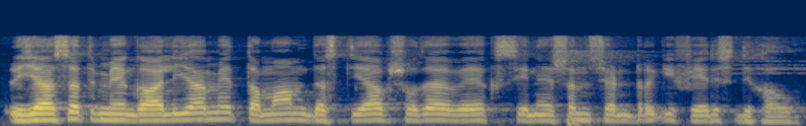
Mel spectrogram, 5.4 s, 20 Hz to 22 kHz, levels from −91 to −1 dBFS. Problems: none marked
